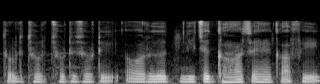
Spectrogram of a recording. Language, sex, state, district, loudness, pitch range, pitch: Hindi, male, Delhi, New Delhi, -18 LUFS, 115-125 Hz, 120 Hz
